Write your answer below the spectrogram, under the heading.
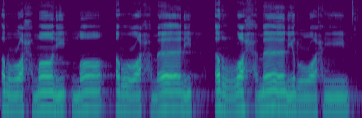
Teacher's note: وكذلك لا نفخم الميم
